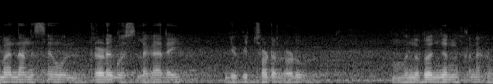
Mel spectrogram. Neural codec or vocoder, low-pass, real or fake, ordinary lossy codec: none; 7.2 kHz; real; none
